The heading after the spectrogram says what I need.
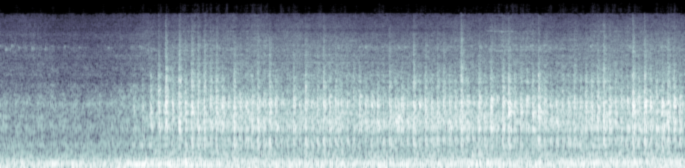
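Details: Cold engine being revved gives a heavy, rapid hammering knock like a jackhammer under the hood, speeding up with revs; rod knock suspected, not confirmed.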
